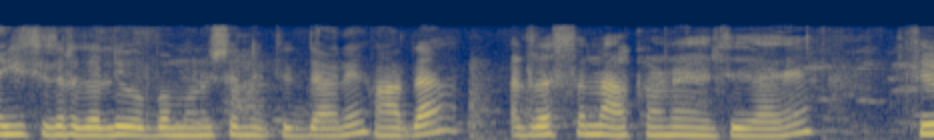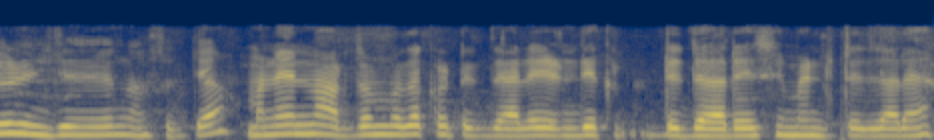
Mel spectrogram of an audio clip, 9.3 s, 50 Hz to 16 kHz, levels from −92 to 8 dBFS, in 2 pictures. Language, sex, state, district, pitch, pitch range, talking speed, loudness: Kannada, female, Karnataka, Dharwad, 205 Hz, 195-220 Hz, 120 wpm, -17 LUFS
